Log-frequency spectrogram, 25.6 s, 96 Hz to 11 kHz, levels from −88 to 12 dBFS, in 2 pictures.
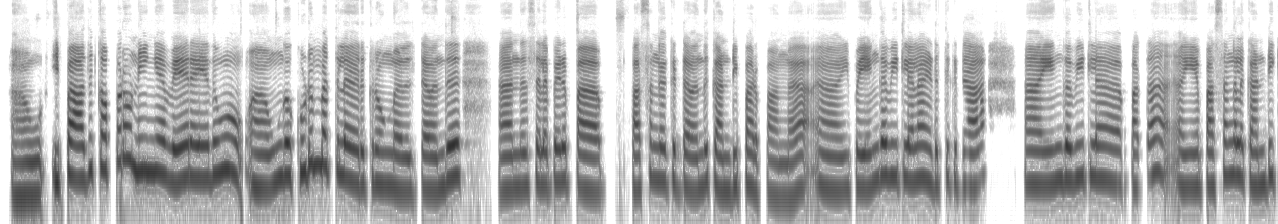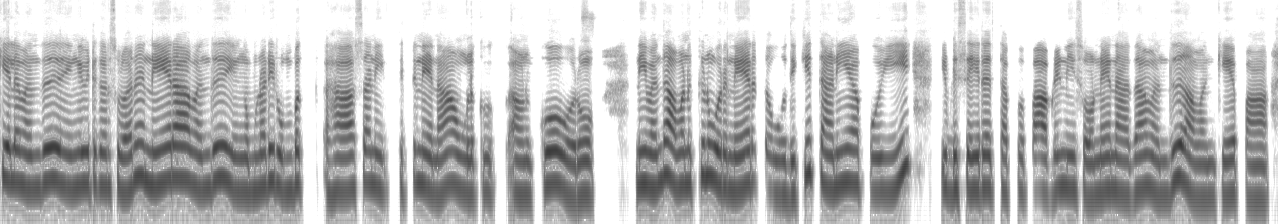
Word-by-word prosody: ஆ. - - -1 0.2
உ - - +2 0.2
இப்ப 255 +4 +3
அதுக்கப்புறம் 310 +6 +2
நீங்க 295 -1 +5 0.2
வேறு 255 +2 +6
எதுவும் 285 +2 +3 0.2
ஆ - - +3 0.2
உங்க 255 +3 +3
குடும்பத்தில 315 -4 +3
இருக்கிறவங்கள்ட்ட 215 -3 -1
வந்து, 215 +5 +5 0.6
அந்த 210 +1 -1
சில 230 -2 +1
பேர் 240 0 +3
ப - - +5 0.5
பசங்க 245 +5 -1
கிட்ட 215 -2 -2
வந்து 215 +4 -2
கண்டிப்பா 210 +3 -2
இருப்பாங்க. 180 -2 -5 0.3
ஆ - - -1 0.2
இப்ப 205 +1 -6
எங்க 245 +4 +1
வீட்லலாம் 255 -1 +1
எடுத்துக்கிட்டா, 225 -1 -3 0.5
ஆ 230 - +1 0.2
எங்க 245 +1 +2
வீட்டில 260 0 0 0.3
பார்த்தா 215 +6 -2 0.2
ஆ - - -2 0.2
என் 215 - -7
பசங்கள 270 +5 0
கண்டிக்கையில 240 +2 0
வந்து 210 +3 0 0.2
எங்க 210 +1 -3
வீட்டுக்காரு 220 -1 -4
சொல்லுவாரு, 205 +5 -1
நேராவந்து 240 -1 +2 0.2
எங்க 195 0 -3
முன்னாடி 215 +4 0
ரொம்ப 200 +3 -2 0.3
ஹார்ஷா 200 +3 -1
நீ - - -3 0.2
திட்டினன்னா, 200 -1 -3
அவங்களுக்கு 195 -2 -4 0.3
அவனுக்கு 180 -2 -5
கோவம் 225 -2 +4
வரும். 180 +2 -1 0.4
நீ - - +2
வந்து 235 +6 -1
அவனுக்குன்னு 225 +4 -1
ஒரு 210 - -2
நேரத்த 225 +2 -2
ஒதுக்கி 180 +7 -3 0.2
தனியா 220 +2 -1 0.2
போயி, 195 +1 -4 0.5
"இப்படி 205 -1 -2
செய்யறது 205 0 0
தப்புப்பா" 190 +1 -6
அப்படின்னு 205 +2 -3
நீ 200 - -5
சொன்னேனா 190 +2 -2 0.2
தான் 210 +1 -2
வந்து 185 +7 -3 0.2
அவன் 170 -1 -6
கேப்பான். 175 -2 -2
220 Hz, 155 wpm, -21 LUFS, 200-245 Hz, 0.6 s, வேறு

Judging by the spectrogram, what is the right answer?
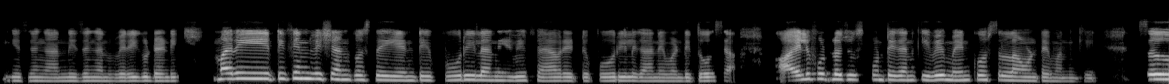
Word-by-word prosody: నిజంగా, 170 -1 -6 0.2
నిజంగాను 165 0 -4
very 165 +1 0
good 170 -1 -2
అండి. 165 0 -4 0.5
మరి 255 +1 +6 0.3
టిఫిన్ 270 +1 +4
విషయానికొస్తే 220 -4 0 0.2
ఏంటి 185 +1 -2 0.2
పూరీలనేవి 190 -3 0
ఫేవరెట్. 170 0 -4
పూరీలు 175 0 -2
గానివ్వండి, 160 0 -6
దోస 170 +1 -3 0.7
ఆయిలీ 210 +6 +7
ఫుడ్‌లో 235 -2 +3
చూసుకుంటే, 220 -1 -2
గనక 200 0 -3
ఇవే 210 +2 +4
మెయిన్ 200 +1 -1
కోర్సుల 200 -3 -1
ఉంటాయి 165 -1 -6
మనకి. 150 -1 -13 0.5
సో, 230 - +7
185 Hz, 125 wpm, -24 LUFS, 170-215 Hz, 0.7 s, ఆయిలీ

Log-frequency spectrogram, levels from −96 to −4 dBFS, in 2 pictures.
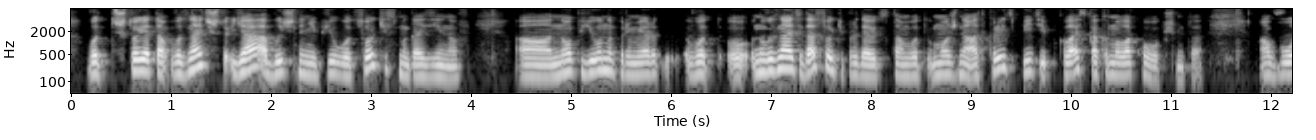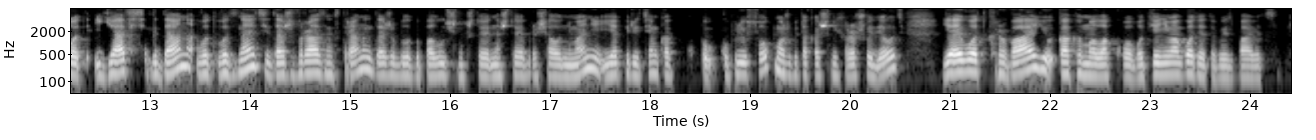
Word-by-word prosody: Вот 160 0 +1
что 185 - +3
я 185 -1 +8
там 165 -3 +4
вот 160 0 0
знаете, 230 - +4
что - - -3
я 190 +9 +6
обычно 165 +2 +1
не 150 -3 -2
пью 165 +4 -3
вот 140 -1 -1
соки 230 - +2
с 215 - -16
магазинов, 135 -4 -1 0.5
а, 135 -1 +2
но 170 +6 +2
пью, 175 +1 +1
например, 160 -4 -1 0.3
вот 160 +1 -2
о, - - 0
ну, 175 +1 +2
вы 190 - +5
знаете, 215 -5 +5
да, 170 - +7
соки 200 - 0
продаются: 135 -3 -1
там 140 -1 -4
вот 140 0 -4
можно 155 +1 -1
открыть, 210 +10 -2
пить 175 +1 -4
и 305 - -1
п 300 0 -23
класть, 205 - +2
как 160 0 -1
и - - -4
молоко, 150 -2 -1
в - - -3
общем-то, 115 0 -12 0.6
а, 150 +1 -3
вот. 155 +1 +1
Я 165 +5 +3
всегда 160 0 0
на 245 -2 0
вот 160 +1 -3
вот, 165 0 -1
знаете, 200 - 0
даже 150 0 0
в - - -10
разных 165 -2 +2
странах 175 +8 -3
даже 150 -1 -3
благополучных, 140 0 -5
что 140 - -7
я 135 - -2
на 140 - -4
что 140 +2 -4
я 145 - -2
обращала 140 0 -5
внимание, 145 +11 -1
я, 150 +2 -1
перед 150 -2 -7
тем 160 +1 -7
как 145 -2 -7 0.2
к - - -2
куплю 155 +2 -4
сок, 180 +8 -5
может 170 -7 -3
быть, 145 - -13
так, 150 -1 -7
конечно, 145 0 +1
нехорошо 140 +1 -6
делать, 215 - -2 0.4
я 170 +3 +7
его 180 +1 +6
открываю, 175 +5 +2
как 160 0 0
и - - -2
молоко, 140 -1 -1
вот 135 +3 -6
я 155 - +2
не 150 - -1
могу 155 +1 +2
от 155 - -2
этого 130 -2 -6
избавиться, 125 +3 -8
155 Hz, 215 wpm, -23 LUFS, 140-170 Hz, 0.6 s, я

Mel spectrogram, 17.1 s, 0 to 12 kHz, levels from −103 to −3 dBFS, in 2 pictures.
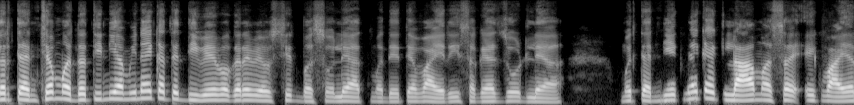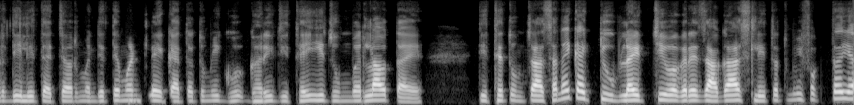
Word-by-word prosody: तर 195 -1 +4
त्यांच्या 185 +2 +5
मदतीने 200 0 +2
आम्ही 205 0 +3
नाही 230 +1 +2
का 230 - +4
ते 205 - +2
दिवे 170 -1 0
वगैरे 170 0 +2
व्यवस्थित 160 +1 -2
बसवले 140 +1 -4
आतमध्ये. 130 -2 -4
त्या 140 - -2
वायरी 130 -1 -1
सगळ्या 135 0 -2
जोडल्या. 125 -4 -3 0.7
मग 155 - -2
त्यांनी 155 +2 0
एक 175 - -1
नाही 215 +2 +1
का 230 - +5
एक 200 -4 -3
लांब 170 +1 +7
असं 170 +1 +1 0.2
एक 160 -1 -7
वायर 150 0 +3
दिली. 150 -1 -2
त्याच्यावर 140 +1 -3
म्हणजे 145 0 -8
ते 165 - +1
म्हंटले 160 -1 -3
की, 145 - -4
"आता 140 +2 -5
तुम्ही 155 +1 -9
घु 150 +3 -9
घरी 140 +2 -4
जिथेही 150 +4 -3
झुंबर 150 +1 -5
लावताय, 125 -9 +2 0.6
तिथे 160 0 -3
तुमचा 160 0 +1
असा 155 +3 0
नाही 230 +6 -1
का 235 - +5
एक 220 - +2
ट्यूब 175 -6 -4
लाइटची 165 +2 +3
वगैरे 165 -1 +3
जागा 160 +1 +5
असली, 155 -2 -4
तर - - -1
तुम्ही 185 +2 -10
फक्त 190 +3 -9
या 215 - +3
160 Hz, 190 wpm, -23 LUFS, 145-175 Hz, 0.7 s, लांब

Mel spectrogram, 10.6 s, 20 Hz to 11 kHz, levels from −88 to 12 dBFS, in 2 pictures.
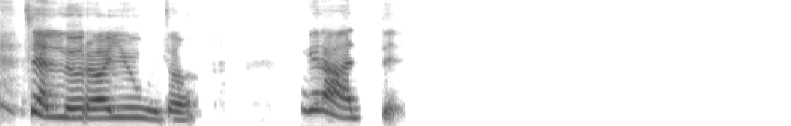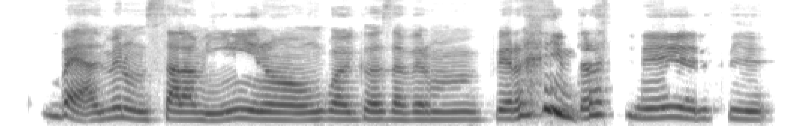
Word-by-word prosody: cioè 405 -4 +5
il 275 -1 +1
loro 250 -1 +2
aiuto. 240 -5 0 0.7
Grazi 430 - -1 2.9
Beh, 300 0 0
almeno 230 +5 -2
1 205 - -2
salamino, 200 -1 0
un 200 - -3
qualcosa 205 0 -2
per, 200 0 -3
mhmm, 200 0 -6
per 225 +1 0 0.3
intrattenerti. 245 - -1
225 Hz, 85 wpm, -22 LUFS, 205-255 Hz, 2.9 s, cioè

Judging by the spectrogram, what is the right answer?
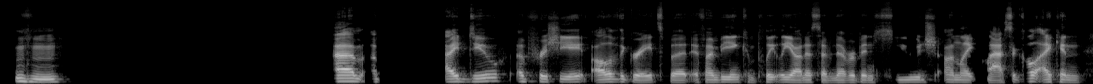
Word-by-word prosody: Mhm. 120 -4 0 2.7
Um, 145 -1 +8
uh - - -5 0.7
I 130 +1 +6
do 140 +5 -1 0.2
appreciate 130 -2 -1
all 110 +2 +2
of 120 0 0
the 130 - -2
greats, 100 -2 -1
but 100 0 -1
if - - -7
I'm 110 0 +1
being 115 0 +1
completely 110 +1 -1
honest, 105 +1 0
I've 95 - -2
never 100 +1 -1
been 105 -1 -2
huge 105 +2 -7
on, 110 -1 -3
like, 105 -2 0
classical. - - +1
I - - +3
can 100 -2 -2
115 Hz, 135 wpm, -26 LUFS, 105-130 Hz, 2.7 s, Um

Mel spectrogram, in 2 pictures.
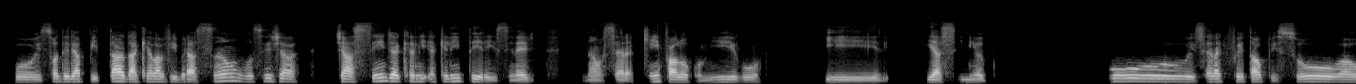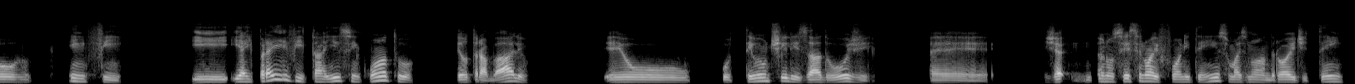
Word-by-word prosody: Pois 115 -3 -2
só 130 - +1
dele 130 0 +3
apitar, 135 +3 +5
dar 125 - +7
aquela 130 +3 +3
vibração, 125 +8 +1
você 130 +3 -3
já 135 -4 +1 0.4
já - - +6
acende 155 +1 +3
aquele 140 0 0
aquele 135 - -3
interesse, 120 -11 -2
né. 110 +2 +1 0.5
Não, 100 0 -4
será 105 +3 0
quem 140 +1 -1
falou 115 -3 +5
comigo 110 +1 -4 0.7
e 105 -1 -3 0.4
e - - +3
assim, 110 0 -1
eu 110 -1 0 1.2
Pois, 140 -4 +3
será 130 0 +2
que - - -22
foi 115 - -2
tal 115 0 +4
pessoa 125 +4 +2
ou 115 -1 -1 0.4
enfim, 125 -8 -4 0.7
e 120 -1 -1
e 135 - +2
aí 130 -1 +2
pra - - +4
evitar 165 - -1
isso, 160 +3 0
enquanto 190 +1 +1 0.4
eu 110 0 +1
trabalho - - +3 0.8
eu 110 -1 -1 0.3
eu - - -1
tenho 145 +4 +2
utilizado 115 -8 +1
hoje, 115 -9 0 1.8
eh, - - -14
já - - +4 0.3
eu 140 - -2
não 130 -1 -1
sei 140 +4 0
se 155 - -5
no 145 0 +5
iPhone 120 0 -2
tem 110 +8 -3
isso, 160 -5 -4
mas 115 -1 -2
no 115 - -5
Android 110 0 0
tem, 130 +1 -2
120 Hz, 135 wpm, -23 LUFS, 110-140 Hz, 1.8 s, dar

